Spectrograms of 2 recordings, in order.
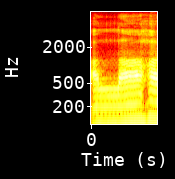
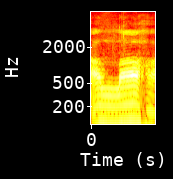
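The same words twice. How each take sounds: The two takes are said the same way.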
